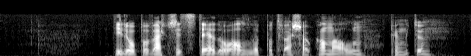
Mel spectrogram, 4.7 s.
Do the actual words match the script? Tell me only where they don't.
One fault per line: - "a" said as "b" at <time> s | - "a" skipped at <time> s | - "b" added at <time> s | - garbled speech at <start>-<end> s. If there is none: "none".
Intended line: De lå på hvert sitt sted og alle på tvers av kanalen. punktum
none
